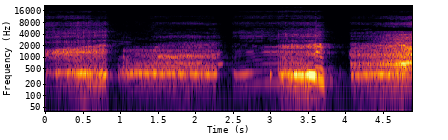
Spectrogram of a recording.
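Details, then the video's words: A primate makes a series of hoarse, buzzy grunting calls, each lasting about a second, with short silences between them. A faint sliding tone is heard in one gap, and the final calls grow rougher and louder. "weird sound of primates"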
